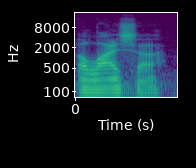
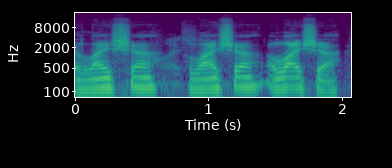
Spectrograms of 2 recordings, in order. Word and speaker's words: Elisha: Elisa. Elisa? How do you say that? Elisha? Yeah, he went up to Bethel.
